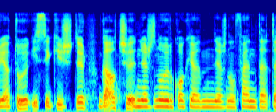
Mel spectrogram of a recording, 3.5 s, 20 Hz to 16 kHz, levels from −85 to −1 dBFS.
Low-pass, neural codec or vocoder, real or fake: 9.9 kHz; autoencoder, 22.05 kHz, a latent of 192 numbers a frame, VITS, trained on many speakers; fake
